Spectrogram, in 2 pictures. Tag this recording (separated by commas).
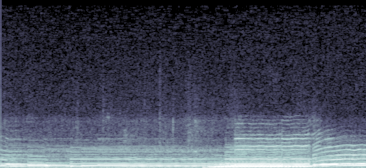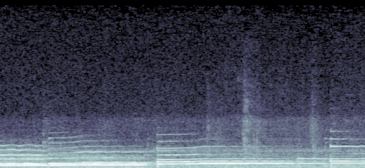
playing steel guitar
